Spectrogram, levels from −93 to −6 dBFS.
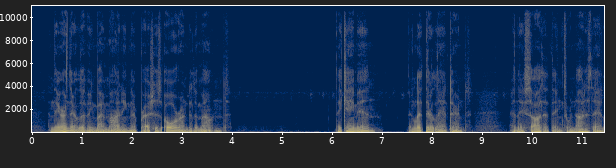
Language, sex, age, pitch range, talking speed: English, male, 40-59, 75-90 Hz, 155 wpm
